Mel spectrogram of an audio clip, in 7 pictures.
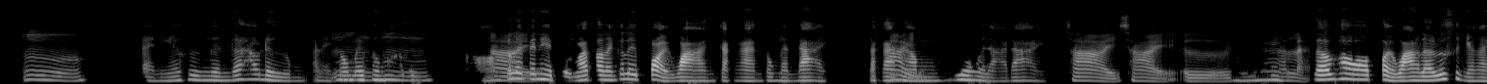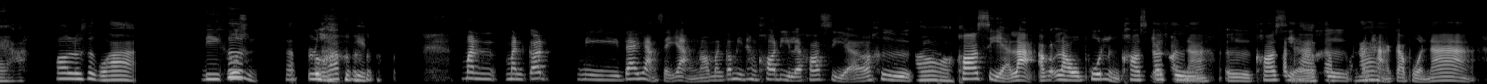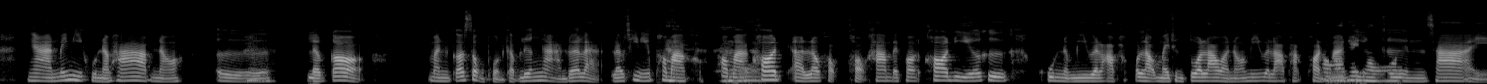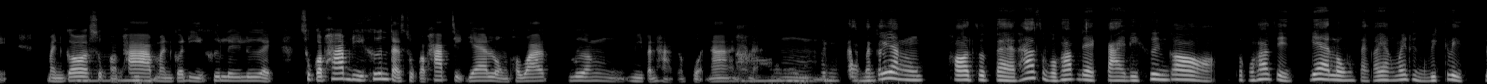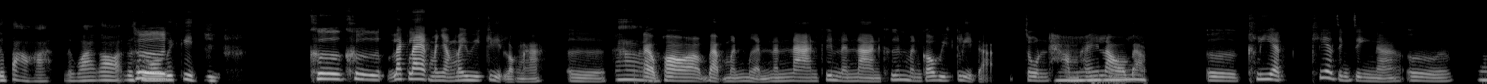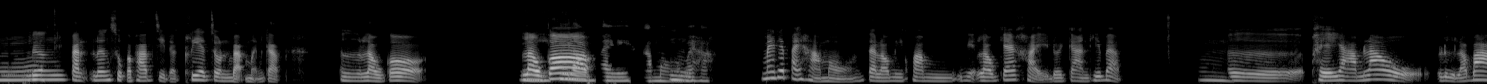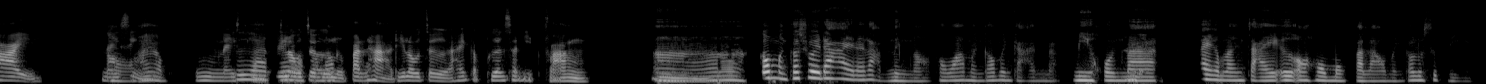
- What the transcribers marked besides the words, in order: laughing while speaking: "รู้"; chuckle; "ร่างกาย" said as "แดกาย"; other background noise; tapping; tsk
- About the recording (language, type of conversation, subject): Thai, podcast, มีวิธีลดความเครียดหลังเลิกงานอย่างไรบ้าง?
